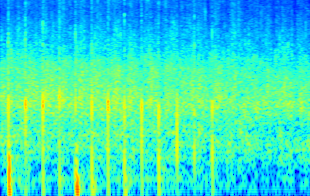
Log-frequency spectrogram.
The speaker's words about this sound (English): All right, well, let's give all these graduates a round of applause.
